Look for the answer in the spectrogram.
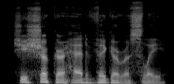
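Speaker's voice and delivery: plain reading voice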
